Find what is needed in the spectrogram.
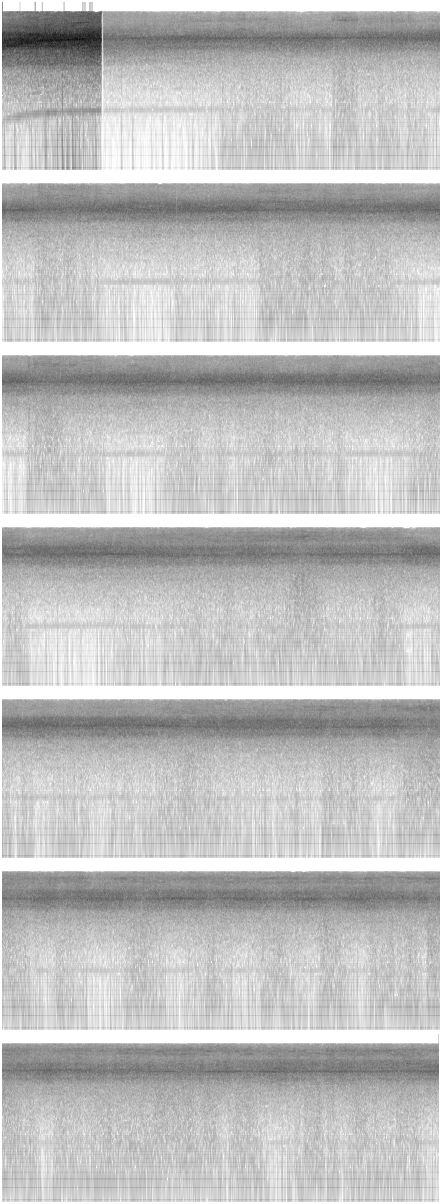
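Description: Angle grinder running steadily after a loud first second, with many light strikes as its disc grinds the laminated steel rotor of a ceiling fan. The rotor is being ground down so that it no longer rubs on the stator.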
